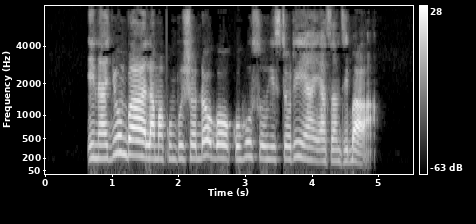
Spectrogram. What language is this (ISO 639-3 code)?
swa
